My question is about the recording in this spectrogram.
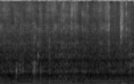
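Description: Near silence: a faint low room hum with a few soft, small ticks.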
